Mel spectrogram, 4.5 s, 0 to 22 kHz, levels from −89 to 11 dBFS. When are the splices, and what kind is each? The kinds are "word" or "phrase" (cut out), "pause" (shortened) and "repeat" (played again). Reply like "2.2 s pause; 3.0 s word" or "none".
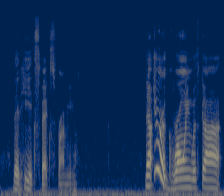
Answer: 3.1 s word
